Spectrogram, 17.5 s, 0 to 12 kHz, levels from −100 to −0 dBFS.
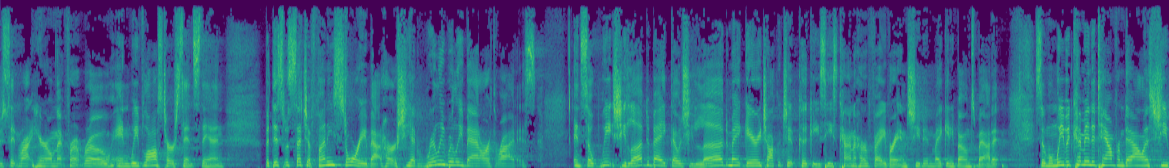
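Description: No technical faults are audible.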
